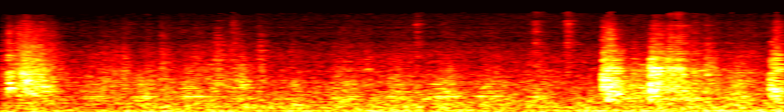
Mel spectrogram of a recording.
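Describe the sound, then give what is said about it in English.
A steam locomotive labors up a slight uphill gradient toward a level crossing with the regulator opened a little, making a steady mechanical rumble broken by a few louder, hissing exhaust bursts near the start and end, with no voices. “There's a slight uphill gradient towards it, so I've had to open the regulator a little bit just to keep the train moving up to the level crossing.”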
